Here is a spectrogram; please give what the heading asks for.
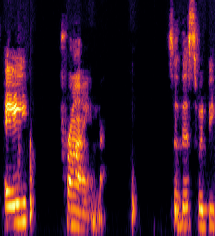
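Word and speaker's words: A′: a little uh apostrophe which we pronounce as a prime so this would be called the image here would be called a prime uh the original figure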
